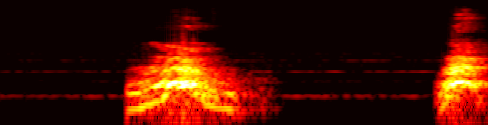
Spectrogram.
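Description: A dog gives one drawn-out bark about half a second in, over faint steady music tones.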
